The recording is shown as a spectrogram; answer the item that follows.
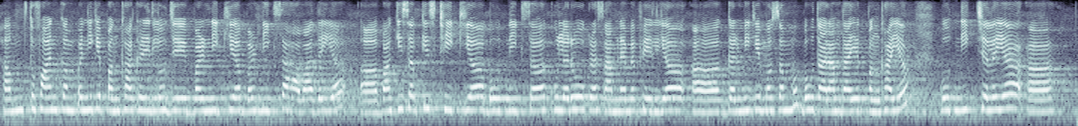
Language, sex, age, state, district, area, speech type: Maithili, female, 18-30, Bihar, Supaul, rural, spontaneous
